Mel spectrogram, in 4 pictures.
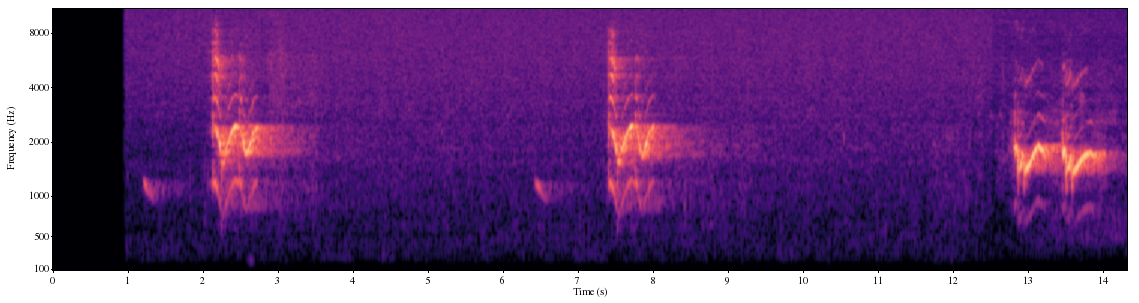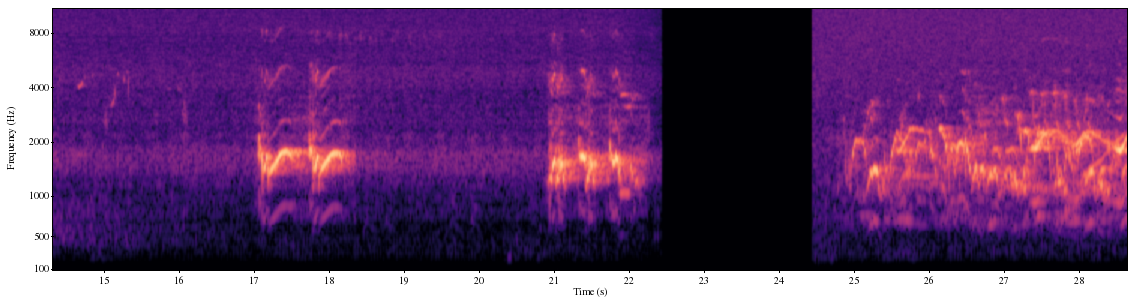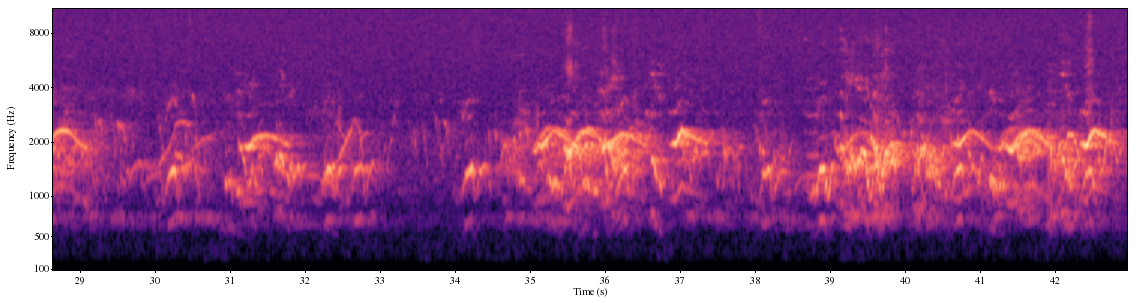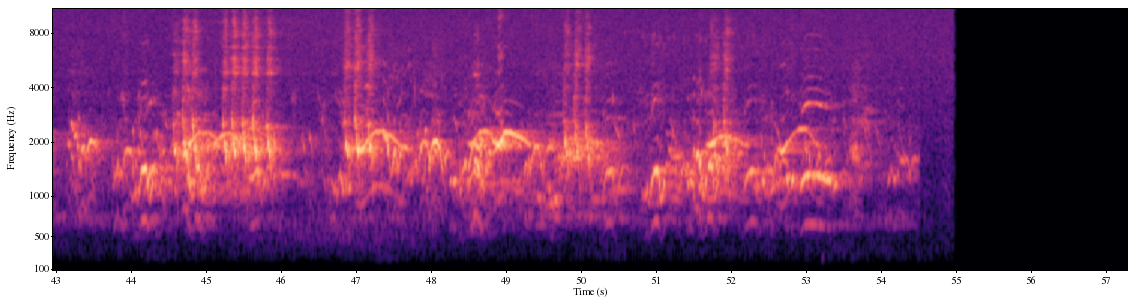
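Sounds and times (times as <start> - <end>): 
pied currawong: 1.2 - 3.6, 6.4 - 9.3, 12.3 - 15.4, 17.0 - 18.5, 20.9 - 22.4, 24.8 - 54.6.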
